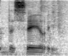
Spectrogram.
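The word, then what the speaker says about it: basale: This was pronounced basal. I think some refer to as basal, but basali is how you pronounce that.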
